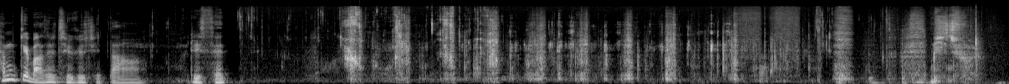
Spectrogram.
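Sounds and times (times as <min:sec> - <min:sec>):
chewing crunchy radish: 0:01.4 - 0:09.0.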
